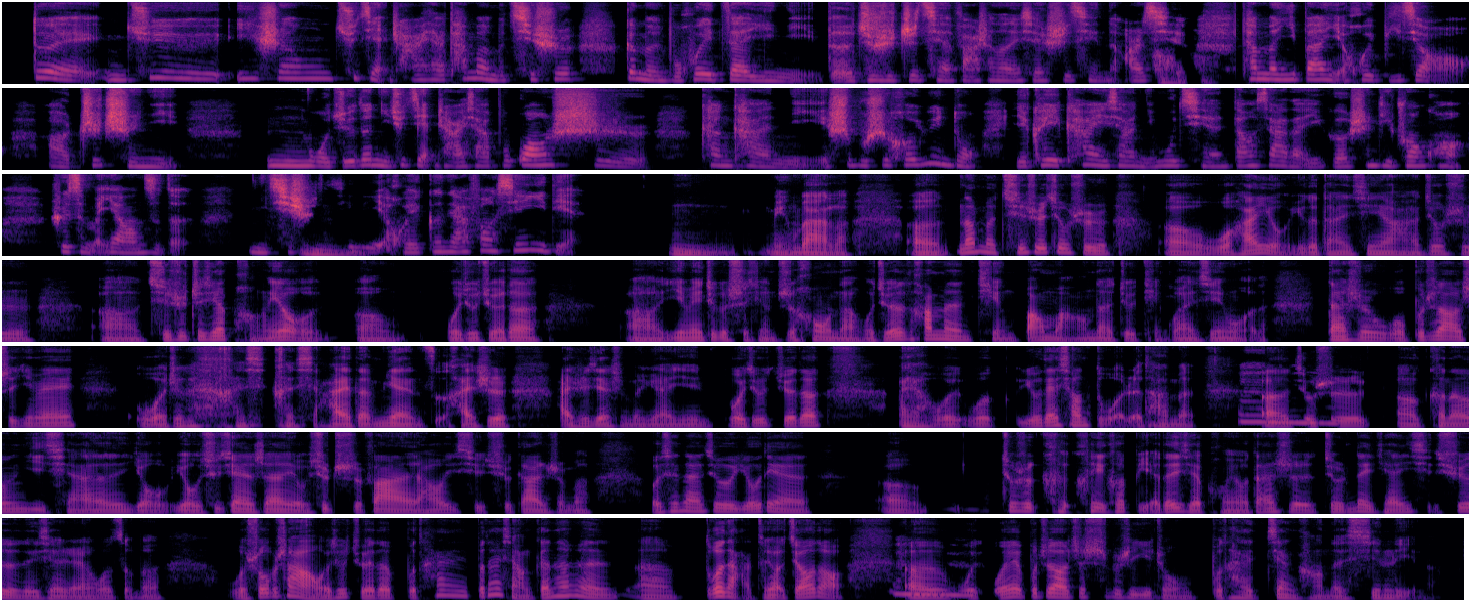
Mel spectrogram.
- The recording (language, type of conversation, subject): Chinese, advice, 我害怕开始运动，该如何迈出第一步？
- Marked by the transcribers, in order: laughing while speaking: "就是"; laughing while speaking: "很狭 很狭隘的"; teeth sucking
